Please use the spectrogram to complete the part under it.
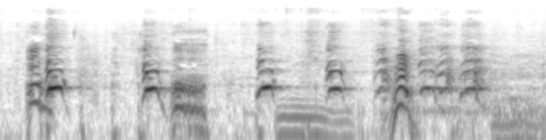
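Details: Dog protecting her babies in a fight: separate sharp barks about every half second to second, mixed with a low rumbling growl and a strained, whining yelp.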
